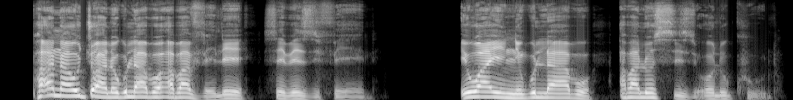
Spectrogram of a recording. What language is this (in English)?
North Ndebele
